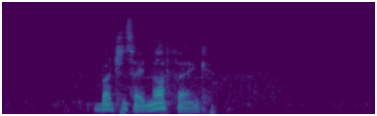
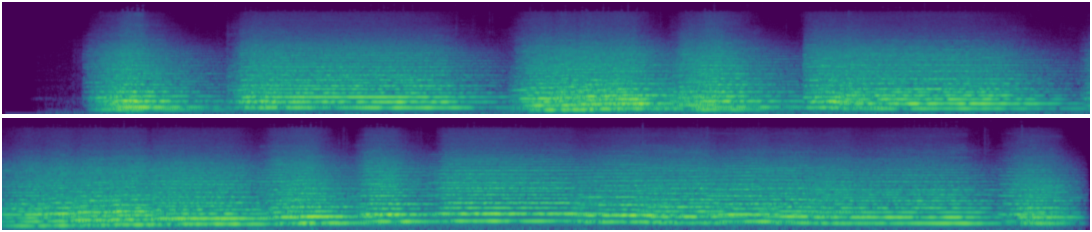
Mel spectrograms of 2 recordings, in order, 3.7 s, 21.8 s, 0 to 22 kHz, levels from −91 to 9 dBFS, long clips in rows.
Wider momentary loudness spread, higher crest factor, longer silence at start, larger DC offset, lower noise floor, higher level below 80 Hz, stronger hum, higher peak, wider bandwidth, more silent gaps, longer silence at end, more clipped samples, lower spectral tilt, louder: first, 19 LU vs 11 LU; first, 22 dB vs 14 dB; about the same, 0.9 s vs 0.85 s; neither; first, -86 dBFS vs -71 dBFS; second, -80 dBFS vs -54 dBFS; neither; second, -32 dBFS vs 0 dBFS; about the same, 13.5 kHz vs 14.5 kHz; neither; first, 1.6 s vs 0.05 s; neither; about the same, -5.5 dB/octave vs -6.5 dB/octave; second, -50 LUFS vs -15 LUFS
